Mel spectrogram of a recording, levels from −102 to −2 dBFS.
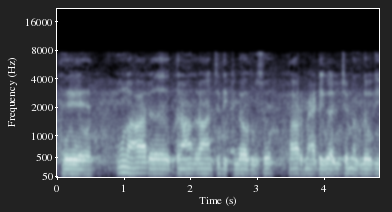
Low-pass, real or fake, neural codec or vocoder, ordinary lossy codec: none; fake; codec, 16 kHz, 2 kbps, FreqCodec, larger model; none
